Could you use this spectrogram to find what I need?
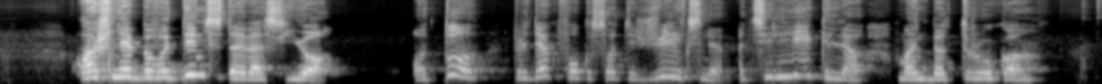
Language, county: Lithuanian, Vilnius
